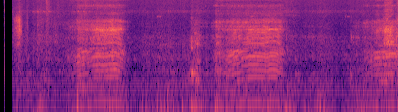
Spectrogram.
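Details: Person snoring after drinking five pegs of rum: loud, rough, droning snores on each breath in, roughly every two seconds; heavy snoring.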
